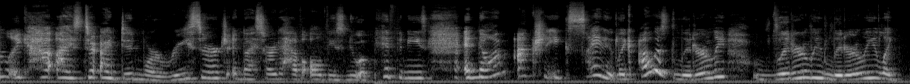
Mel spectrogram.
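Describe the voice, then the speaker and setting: Young woman, casual confessional vlog, high-pitched, frank and profane, quiet room tone behind. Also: recorded from a distance, a little hiss or hum. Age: young adult. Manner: candid, swearing, emotional swings. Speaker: vlogger, college student.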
